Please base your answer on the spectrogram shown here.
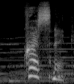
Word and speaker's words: Kresnik: Sound it out. Kre, Snira, Kre, Snick. Kresnik. Kresnik feels right somehow.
